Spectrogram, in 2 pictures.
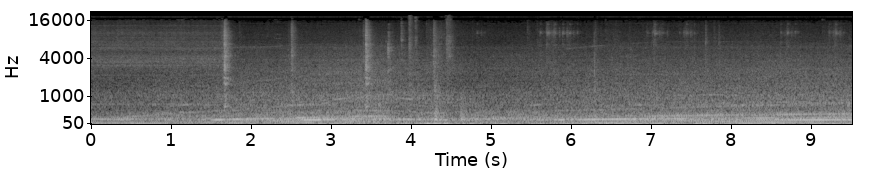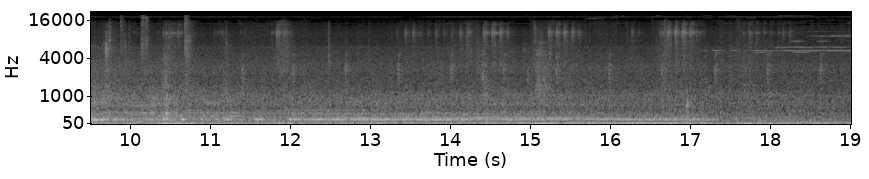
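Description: Inside a moving city bus heading to the next stop, Sahara: a steady engine rumble whose pitch climbs and falls as it accelerates, with occasional rattles and clicks from the cabin and no talking.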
